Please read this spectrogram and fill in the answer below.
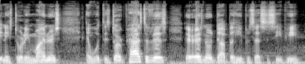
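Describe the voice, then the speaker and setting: A man at a very fast pace and medium pitch, with noticeable background noise. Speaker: YouTube commentator. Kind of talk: reading a document with commentary. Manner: halting.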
